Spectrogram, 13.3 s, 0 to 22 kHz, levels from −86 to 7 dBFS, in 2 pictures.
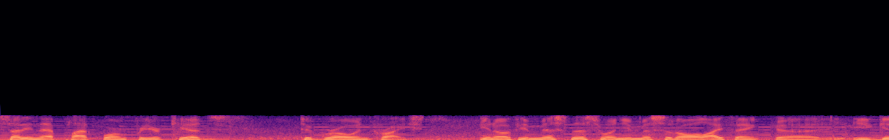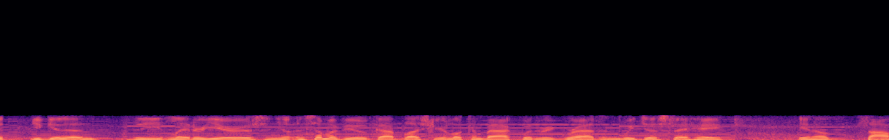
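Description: The sound comes through a narrowband call path with nothing above 4 kHz, consistent with G.711 A-law at 64 kbps. It gives way to steady synthetic hiss at 0.72–0.78 s, 3.22–3.6 s and 7.48–7.62 s, the longest gap lasting about 380 ms. That's likely sound dropped by the voice detector, with the sender treating it as background and the receiver filling in comfort noise. At 1.32–2.26 s, 5.78–6.9 s, 9.68–9.92 s and 11.68–13.18 s the sound turns choppy, with two or more holes filled by comfort noise, likely sound chopped by the voice detector as it keeps toggling sending on and off.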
